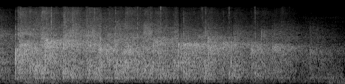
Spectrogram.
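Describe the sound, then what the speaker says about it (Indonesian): Class at a vocational high school clapping together in a round of applause, a dense burst of many hands that starts abruptly, stays loud and close, then tapers slightly over a few seconds. "Buat kita semua tepuk tangan."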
